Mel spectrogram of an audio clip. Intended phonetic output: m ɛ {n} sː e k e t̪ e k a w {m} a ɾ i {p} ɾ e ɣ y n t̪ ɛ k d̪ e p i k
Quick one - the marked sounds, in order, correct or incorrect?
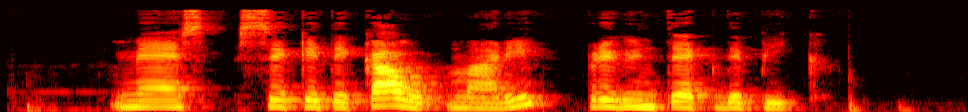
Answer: incorrect: none, correct, correct

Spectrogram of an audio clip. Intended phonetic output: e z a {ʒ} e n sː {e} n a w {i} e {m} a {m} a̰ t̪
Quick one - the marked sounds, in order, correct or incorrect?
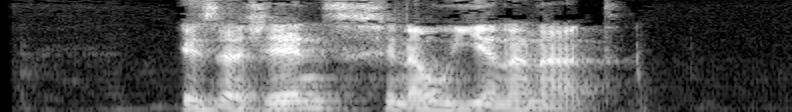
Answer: correct, correct, correct, incorrect: n, incorrect: n

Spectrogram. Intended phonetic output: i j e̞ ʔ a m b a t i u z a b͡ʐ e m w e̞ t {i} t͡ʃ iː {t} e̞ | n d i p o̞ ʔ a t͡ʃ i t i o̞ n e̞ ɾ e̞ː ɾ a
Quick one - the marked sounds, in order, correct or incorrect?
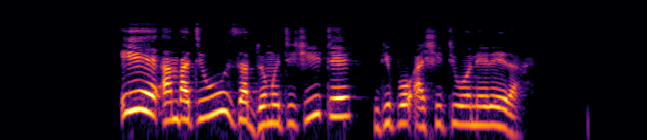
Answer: correct, correct

